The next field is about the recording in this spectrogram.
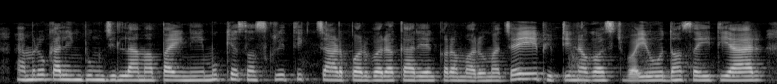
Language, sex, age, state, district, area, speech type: Nepali, female, 30-45, West Bengal, Kalimpong, rural, spontaneous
